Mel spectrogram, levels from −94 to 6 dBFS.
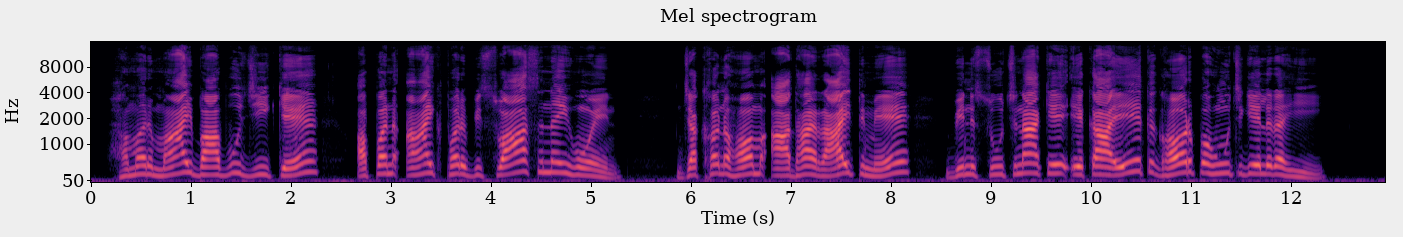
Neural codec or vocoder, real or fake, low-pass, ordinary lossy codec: none; real; 14.4 kHz; AAC, 96 kbps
